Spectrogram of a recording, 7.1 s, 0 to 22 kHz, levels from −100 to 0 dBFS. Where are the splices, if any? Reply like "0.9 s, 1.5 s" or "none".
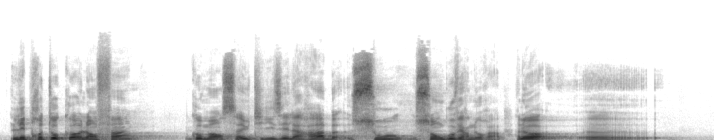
1.9 s, 5.0 s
